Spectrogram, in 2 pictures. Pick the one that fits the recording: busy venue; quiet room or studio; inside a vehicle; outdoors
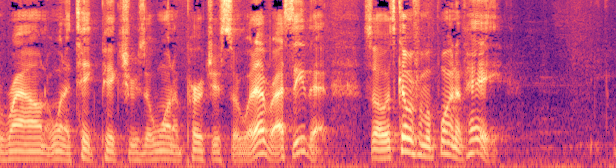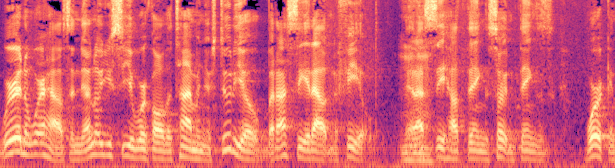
busy venue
